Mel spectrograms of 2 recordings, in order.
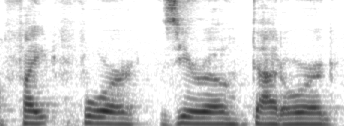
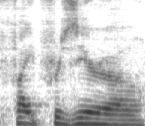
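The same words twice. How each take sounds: First: FIGHT, FOR, ZERO, DOT, ORG said slowly, word by word; "fight ... for ... zero ... dot org", spaced out for listeners; slow, spelled-out address. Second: Said in the usual way. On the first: Real, not acted. Repeats the web address for listeners.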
